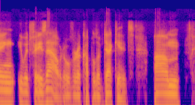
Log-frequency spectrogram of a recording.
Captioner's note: speaking French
